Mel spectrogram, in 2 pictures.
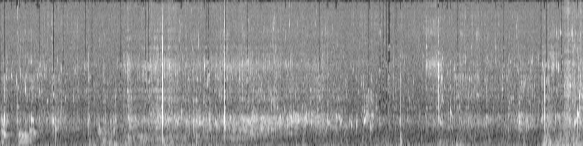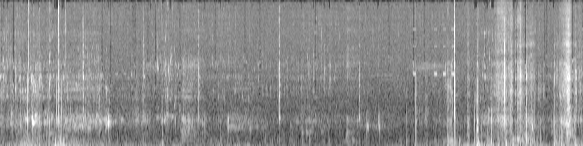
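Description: Underwater recording of short-finned pilot whales: scattered sharp clicks and wavering calls over a steady gurgle of water. Louder water sloshing comes in near the end.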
